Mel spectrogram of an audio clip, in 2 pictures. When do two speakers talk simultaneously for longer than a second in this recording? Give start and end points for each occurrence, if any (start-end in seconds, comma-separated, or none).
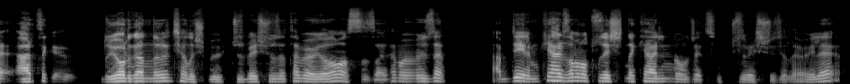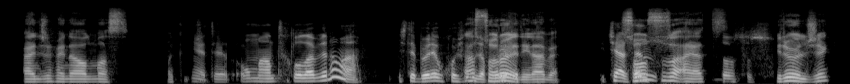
none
